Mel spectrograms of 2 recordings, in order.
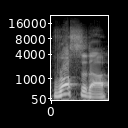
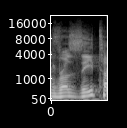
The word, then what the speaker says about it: Rossiter: When you see him this weekend at QMP, you walk up to him and go, hey, Denny, my name's Rossiter, not, what did he say, Rosita or whatever he said?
